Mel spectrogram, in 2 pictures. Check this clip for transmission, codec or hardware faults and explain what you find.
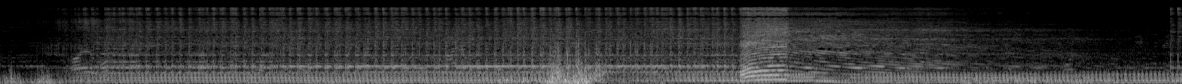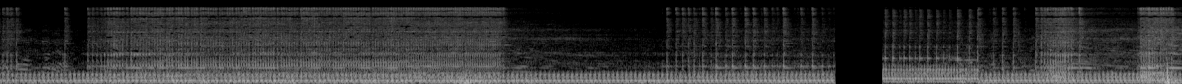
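Two faults are audible, both near the end of the clip.

The first is a playback stall at 20.17 s. The sound cuts out abruptly in mid-flow and stays silent for about 0.48 s, until 20.65 s. The player likely ran out of buffered data, or its playback thread was blocked, so nothing reached the output. When the sound returns, it resumes rather than simply continuing at normal pace.

The second fault is catch-up at higher speed, from 20.65 s to 21.60 s. The player pushes its backlog through at 1.5 times normal speed by resampling. Speed and pitch rise together, so the sound is hurried and lifted by roughly seven semitones. This makes up the time lost in the gap. After about one second, playback drops back to normal speed and pitch.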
